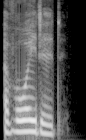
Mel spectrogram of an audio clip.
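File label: "avoided", US English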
